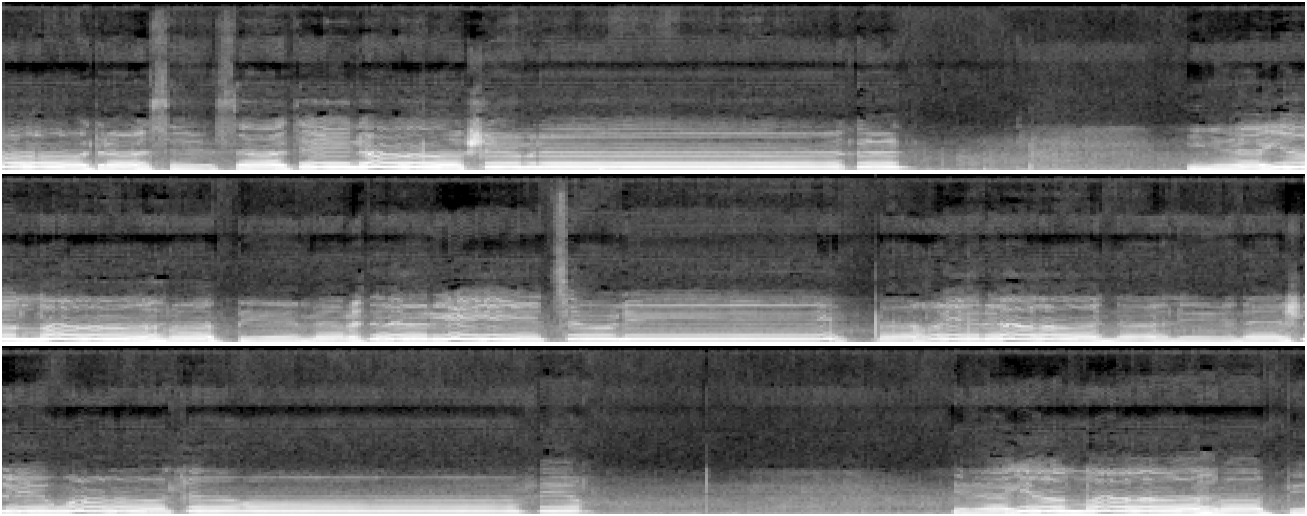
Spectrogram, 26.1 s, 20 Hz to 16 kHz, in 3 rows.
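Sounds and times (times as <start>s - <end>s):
person singing unaccompanied: 0.0s - 6.2s, 7.9s - 21.5s, 23.6s - 26.0s
singer breathing: 6.8s - 7.9s, 22.2s - 23.6s.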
